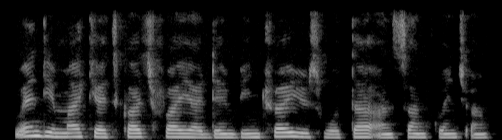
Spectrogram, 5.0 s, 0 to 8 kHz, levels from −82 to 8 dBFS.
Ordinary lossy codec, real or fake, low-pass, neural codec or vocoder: none; real; 7.2 kHz; none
